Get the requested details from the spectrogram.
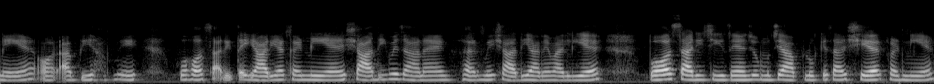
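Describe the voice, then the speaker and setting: A woman's fairly slow speech holds a monotone, flat intonation throughout. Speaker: vlogger. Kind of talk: vlog talk to camera.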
